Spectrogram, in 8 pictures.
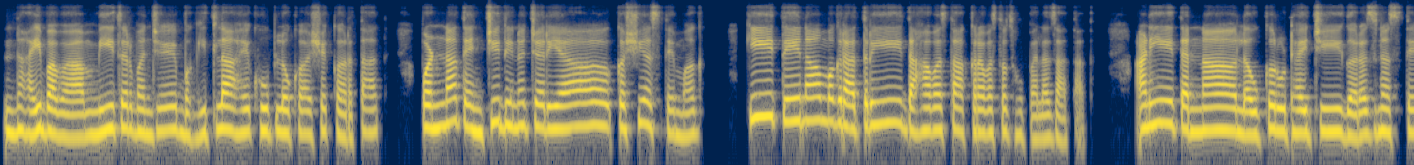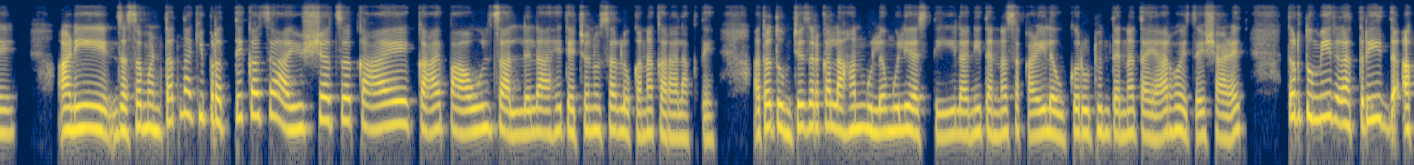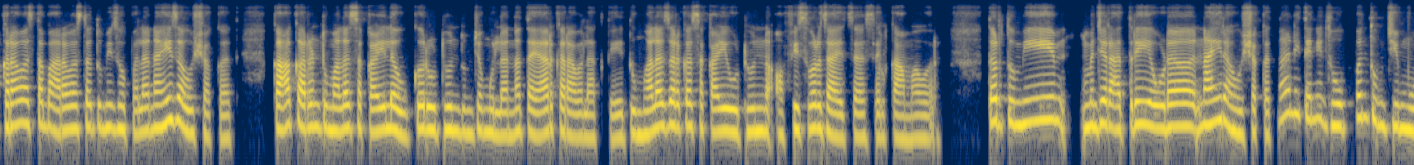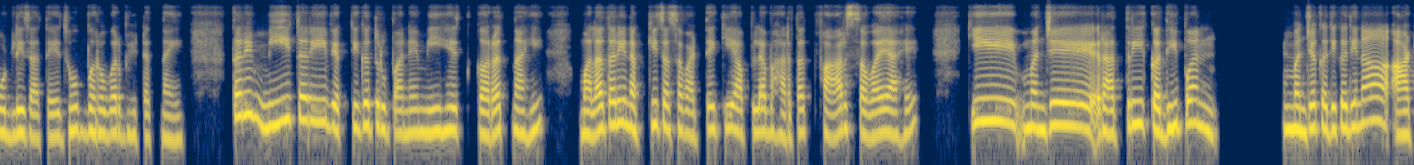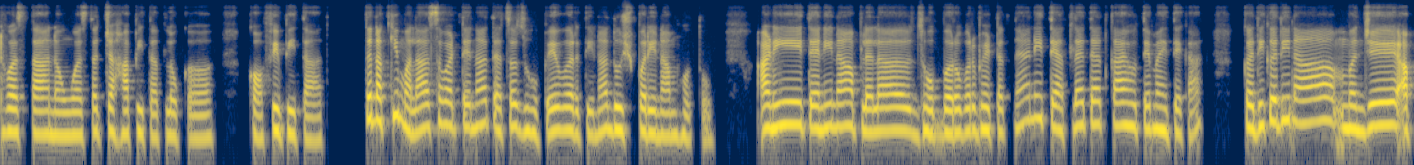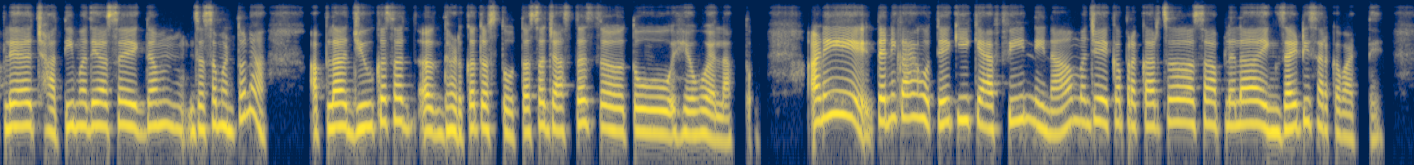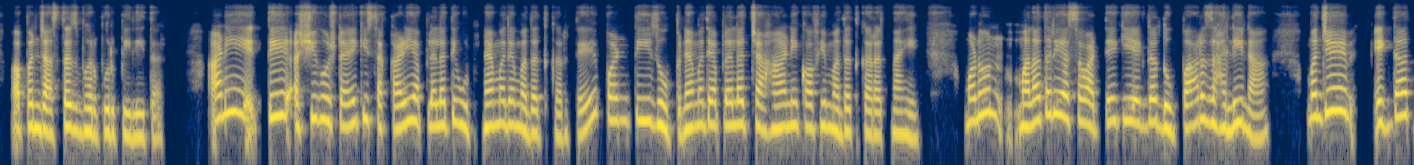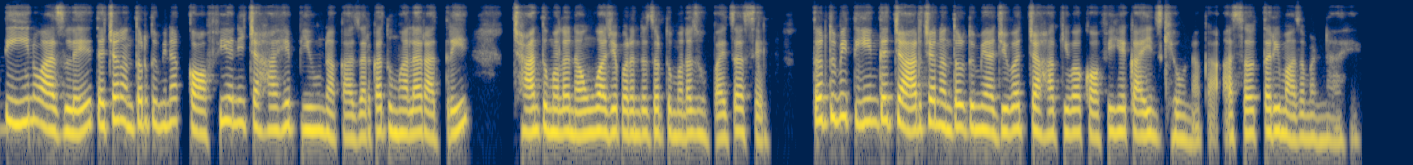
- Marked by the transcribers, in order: other background noise; in English: "अँजायटी"
- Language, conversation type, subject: Marathi, podcast, झोपण्यापूर्वी कोणते छोटे विधी तुम्हाला उपयोगी पडतात?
